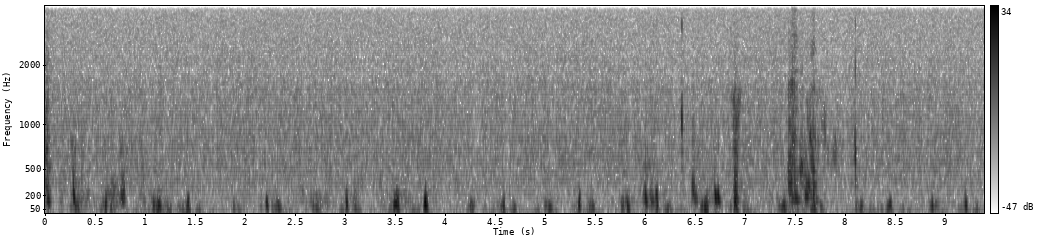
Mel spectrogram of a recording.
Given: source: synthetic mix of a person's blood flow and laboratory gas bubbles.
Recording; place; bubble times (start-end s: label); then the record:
Doppler ultrasound of blood flow; precordium
0.00-0.08 s: bubbles
0.24-0.34 s: bubbles
0.72-0.83 s: bubbles
5.97-6.10 s: bubbles
6.34-6.41 s: bubbles
6.46-6.54 s: bubbles
6.66-6.78 s: bubbles
6.85-6.97 s: bubbles
7.41-7.92 s: bubbles
8.06-8.14 s: bubbles
From the record:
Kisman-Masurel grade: 223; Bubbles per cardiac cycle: several, 3 to 8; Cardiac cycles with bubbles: 10 to 50%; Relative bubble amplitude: loud (0.450 to 0.775); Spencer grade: 2 (many but less than half of the cardiac periods contain bubble signals, singularly or in groups); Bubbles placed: anywhere in the cardiac cycle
